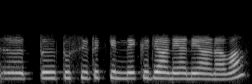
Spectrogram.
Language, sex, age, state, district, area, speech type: Punjabi, female, 18-30, Punjab, Kapurthala, urban, conversation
